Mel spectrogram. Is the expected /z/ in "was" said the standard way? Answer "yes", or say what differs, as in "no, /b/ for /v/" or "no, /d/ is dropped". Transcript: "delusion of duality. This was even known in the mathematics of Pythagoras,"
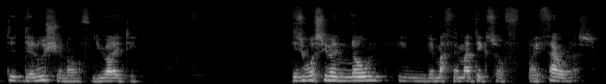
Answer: no, /s/ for /z/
